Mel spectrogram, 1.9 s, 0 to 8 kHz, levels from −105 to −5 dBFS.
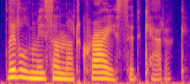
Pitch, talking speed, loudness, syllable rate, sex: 210 Hz, 190 wpm, -18 LUFS, 5.8 syllables/s, female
